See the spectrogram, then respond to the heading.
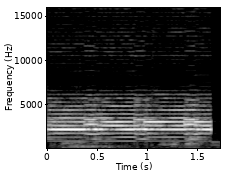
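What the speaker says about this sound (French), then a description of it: "il y a eu l'alarme incendie qui a sonné dans l'hôtel" A hotel fire alarm sounds at night as a played-back recording: a loud, piercing, steady electronic tone that holds for about a second and a half, then cuts off abruptly.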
